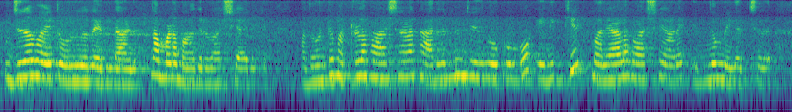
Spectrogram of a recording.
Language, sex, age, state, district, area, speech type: Malayalam, female, 18-30, Kerala, Pathanamthitta, urban, spontaneous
